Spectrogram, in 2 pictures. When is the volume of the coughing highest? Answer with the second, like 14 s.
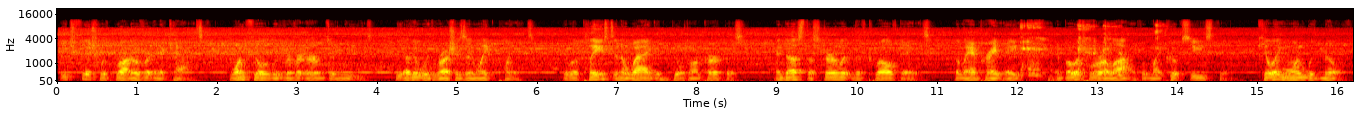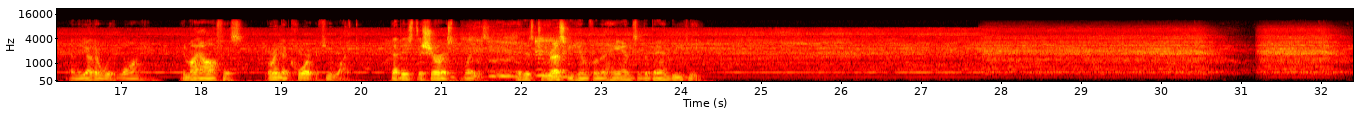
22 s.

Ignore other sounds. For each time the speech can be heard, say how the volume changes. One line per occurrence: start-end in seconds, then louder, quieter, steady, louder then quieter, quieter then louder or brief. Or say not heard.
0.0-24.2 steady.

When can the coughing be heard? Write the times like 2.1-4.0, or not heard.
12.0-14.0, 21.1-22.6.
